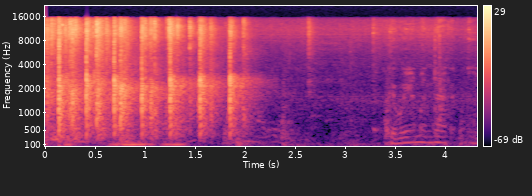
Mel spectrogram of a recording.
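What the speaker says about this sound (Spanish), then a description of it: "Un aplauso." Scattered clapping in a room at the close of a Spanish political talk, a few seconds of irregular claps from a small audience that fade out, followed by brief speech.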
